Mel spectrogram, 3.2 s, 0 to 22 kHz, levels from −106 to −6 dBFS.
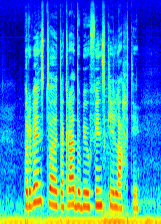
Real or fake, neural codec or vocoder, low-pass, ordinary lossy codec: real; none; none; none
